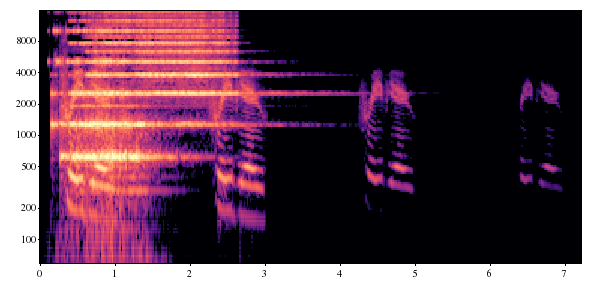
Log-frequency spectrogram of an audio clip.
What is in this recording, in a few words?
crystal interface beam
